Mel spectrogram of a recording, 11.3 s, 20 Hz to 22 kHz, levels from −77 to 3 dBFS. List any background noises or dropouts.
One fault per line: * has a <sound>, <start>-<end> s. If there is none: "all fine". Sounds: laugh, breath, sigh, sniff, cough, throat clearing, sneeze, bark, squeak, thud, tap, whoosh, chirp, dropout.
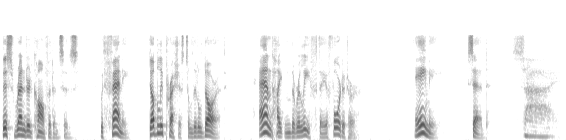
* has a sigh, 10.2-11.2 s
